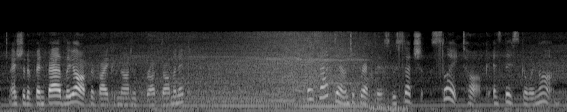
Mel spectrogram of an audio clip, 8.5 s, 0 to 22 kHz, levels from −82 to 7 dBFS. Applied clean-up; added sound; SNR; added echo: none; Motorcycle / Engine; 8 dB; none.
